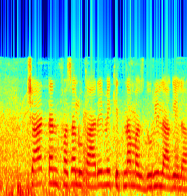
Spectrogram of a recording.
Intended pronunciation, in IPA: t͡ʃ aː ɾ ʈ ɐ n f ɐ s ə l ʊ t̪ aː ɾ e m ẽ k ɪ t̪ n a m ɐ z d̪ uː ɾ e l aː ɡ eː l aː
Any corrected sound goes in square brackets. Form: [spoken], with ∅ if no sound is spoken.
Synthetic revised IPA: t͡ʃ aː ɾ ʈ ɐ n f ɐ s ə l ʊ t̪ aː ɾ e m ẽ k ɪ t̪ n a m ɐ z d̪ uː ɾ [i] l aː ɡ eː l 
